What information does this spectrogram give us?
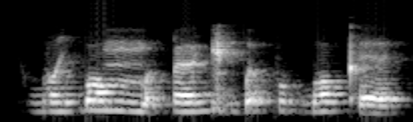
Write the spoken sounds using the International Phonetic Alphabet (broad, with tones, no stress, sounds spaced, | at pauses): ɡʷ i˨ ɓ o˦ mː ə̰˨ k͡p ø˨˦ ɡʲ ə̰˨ ɡ͡b ə̰˦ kʷ ʌ˨ ɡ͡b o˦ kʼ ɪ˨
